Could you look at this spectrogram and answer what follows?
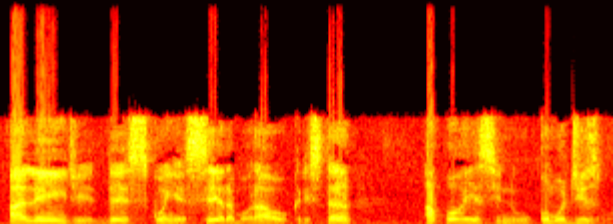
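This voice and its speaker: A man's voice: mid-range voice, muffled recording, slight background noise. A man acting a solemn, kindly doctor spirit in a radio drama, speaking formally and eloquently. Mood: grave, disappointed. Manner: formal, earnest, eloquent phrasing.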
